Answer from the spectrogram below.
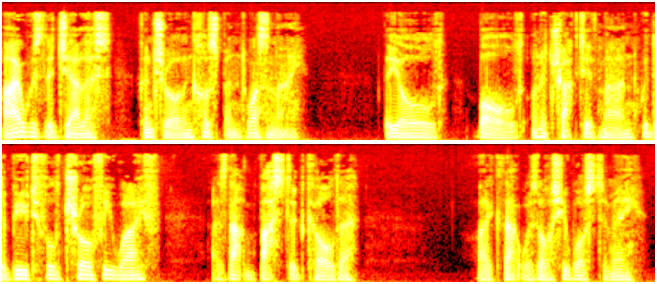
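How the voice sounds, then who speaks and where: A bitter older widower with a short temper, indignant and sarcastic, cursing as he defends himself, read by a man. The voice is low and husky, and it sounds close and dry, with no room around it. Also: steady tone, moderate pace, a little mellow, no echo.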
